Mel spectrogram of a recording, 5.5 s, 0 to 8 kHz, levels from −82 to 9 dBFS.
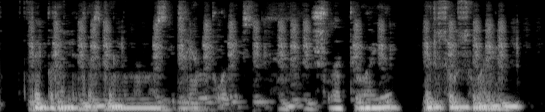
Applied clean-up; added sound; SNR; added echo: classical method Wiener filter.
